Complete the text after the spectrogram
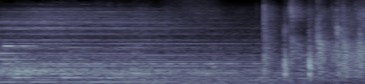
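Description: A small acoustic band plays a lively tune with plucked strings.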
